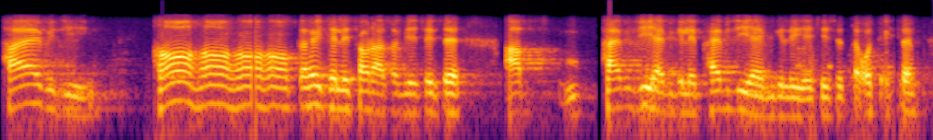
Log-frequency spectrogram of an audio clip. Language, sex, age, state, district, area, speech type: Maithili, male, 45-60, Bihar, Madhubani, rural, conversation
